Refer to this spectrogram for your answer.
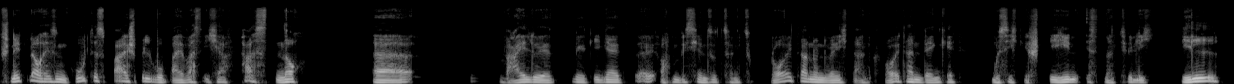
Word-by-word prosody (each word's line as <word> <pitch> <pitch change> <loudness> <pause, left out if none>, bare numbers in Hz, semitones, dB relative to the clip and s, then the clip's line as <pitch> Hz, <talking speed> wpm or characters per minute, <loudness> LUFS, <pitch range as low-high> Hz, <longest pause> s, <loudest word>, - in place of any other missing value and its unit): Schnittlauch 145 +3 +1
ist 125 -1 +1
'n 110 - +3
gutes 155 +2 -2
Beispiel, 135 -3 -1
wobei 100 -2 0
was 105 -2 -3
ich 115 -1 -4
ja 110 - -3 0.2
fast - - -3
noch 120 +4 +3 0.7
äh, 100 +2 +4 0.9
weil 95 +5 +1
du 110 - +4
jetzt 95 +1 +1
wir 105 -5 -2
gehen 105 +3 -4
ja 110 - +4
jetzt, 105 -2 -2
äh, - - -4
auch - - -8
'n 110 - -2
bisschen 105 -1 -1
sozusagen 100 -2 -7
zu - - -12 0.2
Kräutern 135 -5 0
und 100 -3 +4
wenn 95 - +3
ich 95 - -2
da 80 - -12
an 90 0 -10
Kräutern 110 +3 -1
denke, 100 +1 -2 0.3
muss - - 0
ich - - -6
gestehen, 110 +1 +2
ist - - -10
natürlich 100 +2 -4 0.3
Dill 145 +6 +8
105 Hz, 190 wpm, -27 LUFS, 100-120 Hz, 0.9 s, Dill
